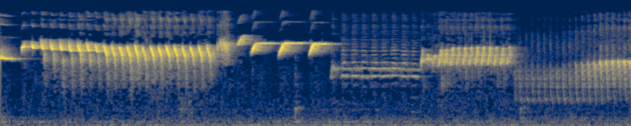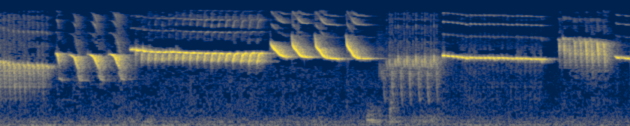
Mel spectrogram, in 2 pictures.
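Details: Canary song for teaching canaries to sing: fast rolling trills, low buzzy rolls, quick downslurred note series and high sustained whistles, in varied tours of one to two seconds each.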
